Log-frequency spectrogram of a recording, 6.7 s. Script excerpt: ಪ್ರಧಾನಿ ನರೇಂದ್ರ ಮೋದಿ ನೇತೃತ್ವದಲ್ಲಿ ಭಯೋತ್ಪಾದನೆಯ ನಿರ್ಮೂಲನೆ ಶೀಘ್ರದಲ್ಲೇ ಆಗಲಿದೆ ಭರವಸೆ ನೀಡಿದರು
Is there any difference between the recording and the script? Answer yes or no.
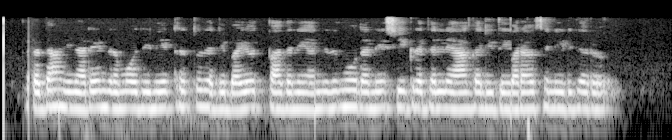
no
